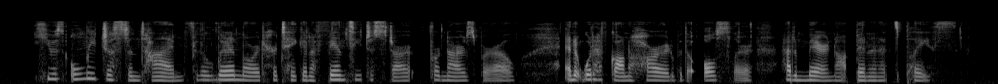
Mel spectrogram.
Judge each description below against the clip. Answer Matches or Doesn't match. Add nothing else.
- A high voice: Matches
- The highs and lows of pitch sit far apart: Doesn't match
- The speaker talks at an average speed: Doesn't match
